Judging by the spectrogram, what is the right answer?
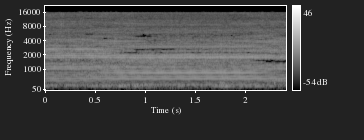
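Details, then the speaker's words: Noisy hair clipper after blade realignment and retightening: clean, even buzz with steady pitch and no rattle or chatter; noticeably quieter than before the fix. "jadi suaranya lebih kecil dibanding sebelumnya ya"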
